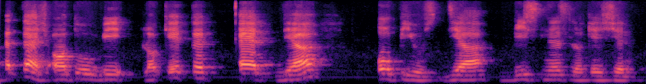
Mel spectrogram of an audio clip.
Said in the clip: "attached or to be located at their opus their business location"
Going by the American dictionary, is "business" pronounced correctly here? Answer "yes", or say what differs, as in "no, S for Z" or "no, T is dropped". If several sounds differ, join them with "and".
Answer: no, S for Z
